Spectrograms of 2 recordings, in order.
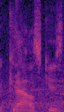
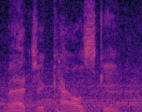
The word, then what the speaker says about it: Majkowski: you look at Ma makowski's name everybody wants to call him maikowski but the Jay is silent and even when we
